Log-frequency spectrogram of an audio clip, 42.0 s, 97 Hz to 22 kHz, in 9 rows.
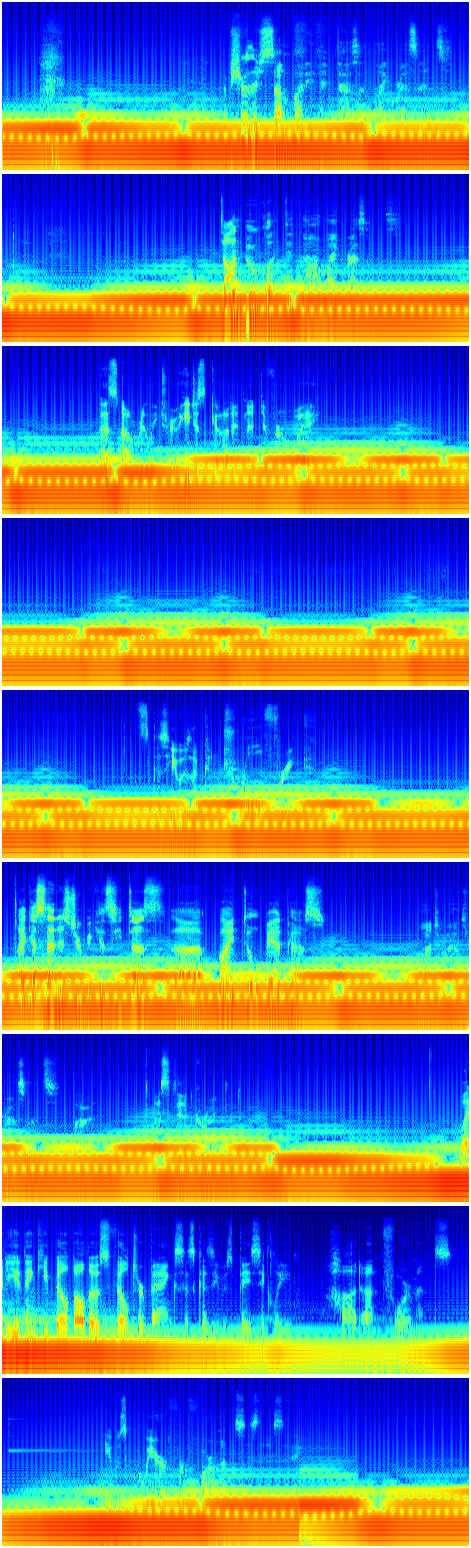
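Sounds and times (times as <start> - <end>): synthesizer drone with overtones: 0.0 - 42.0
synthesizer sweeping sounds: 1.7 - 8.7, 10.0 - 22.5, 23.4 - 30.6.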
